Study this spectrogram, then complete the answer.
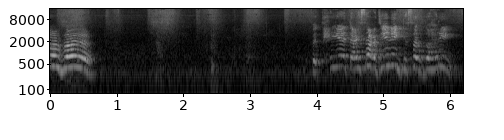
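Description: A broom sweeps across a stone floor with soft, regular swishes.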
